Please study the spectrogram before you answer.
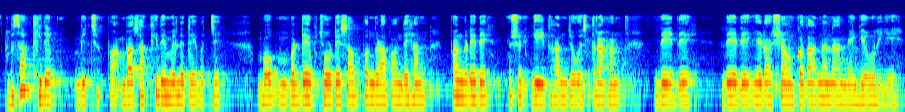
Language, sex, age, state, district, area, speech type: Punjabi, female, 60+, Punjab, Ludhiana, urban, spontaneous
